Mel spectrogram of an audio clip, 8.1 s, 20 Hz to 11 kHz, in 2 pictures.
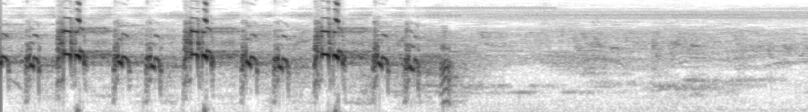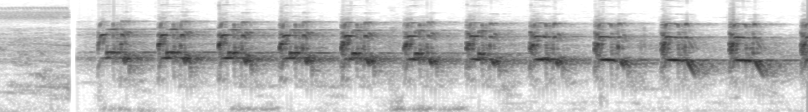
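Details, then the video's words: Francolin, part of a group of nine calling together: a rapid harsh grating series with clicks, a two-second lull of faint background, then a second fast regular run of rasping notes. "9 Francolin Calling Sound | Non Stop Teetar Boli"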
